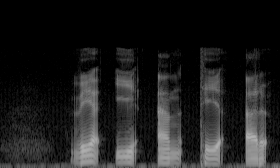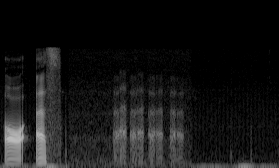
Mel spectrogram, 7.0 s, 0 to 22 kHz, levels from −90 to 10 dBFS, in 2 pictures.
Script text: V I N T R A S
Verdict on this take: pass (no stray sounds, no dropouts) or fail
fail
